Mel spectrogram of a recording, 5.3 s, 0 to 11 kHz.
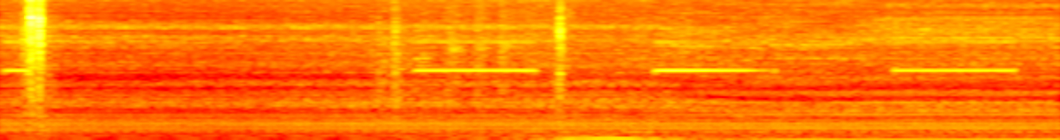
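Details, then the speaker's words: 2014 Toyota Corolla after fixing a broken intake manifold air leak that caused misfire codes P0300-series: petrol engine now idles smooth and steady, no misfire. "आप देख सकते हैं बिल्कुल बराबर हो गई है"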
